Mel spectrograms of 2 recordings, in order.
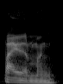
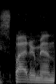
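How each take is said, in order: First: An 'e' vowel is added before the 's'. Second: The word begins directly with an 's' sound. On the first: "they'll say; they add the E" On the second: "they won't say"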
